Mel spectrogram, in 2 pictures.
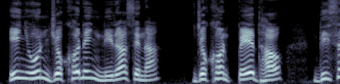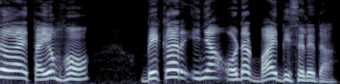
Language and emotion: Santali, angry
